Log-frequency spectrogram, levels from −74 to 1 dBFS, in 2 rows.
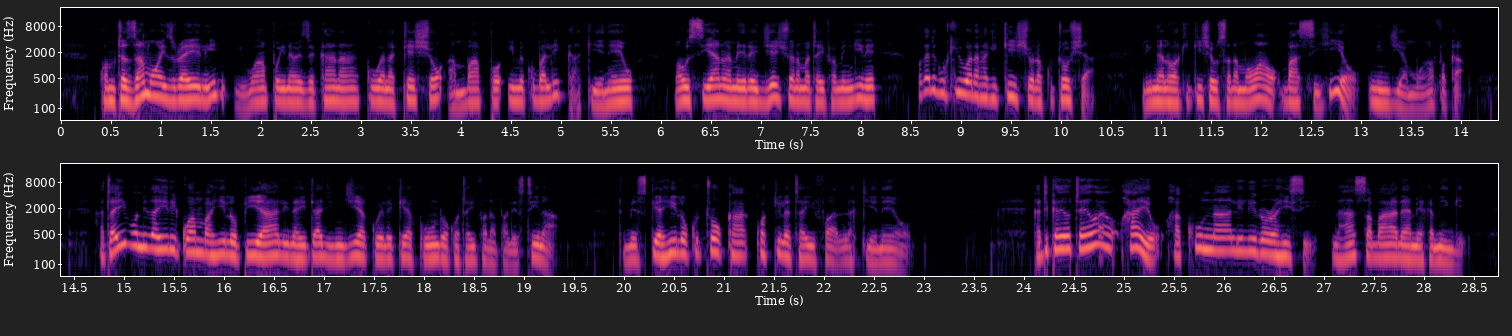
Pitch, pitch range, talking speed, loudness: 145 Hz, 135-165 Hz, 140 wpm, -29 LUFS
